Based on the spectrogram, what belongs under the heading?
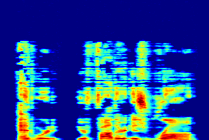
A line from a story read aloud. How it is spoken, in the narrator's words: Susanna shouted desperately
